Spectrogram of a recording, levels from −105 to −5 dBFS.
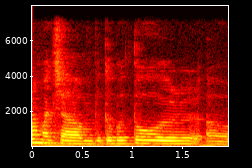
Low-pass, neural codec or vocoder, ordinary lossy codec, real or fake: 7.2 kHz; none; none; real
